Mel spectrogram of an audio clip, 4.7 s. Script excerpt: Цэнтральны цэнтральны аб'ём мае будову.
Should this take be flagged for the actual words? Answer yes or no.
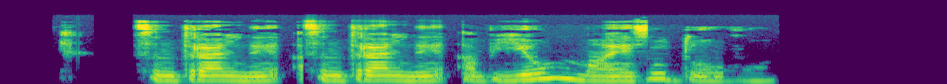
no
